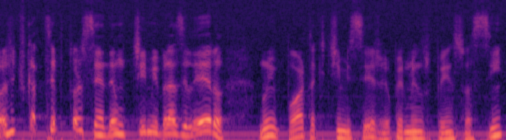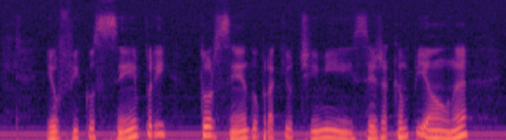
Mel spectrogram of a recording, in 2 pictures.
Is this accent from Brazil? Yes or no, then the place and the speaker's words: yes; Brazil; Primeiro que a gente é brasileiro, claro, né?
